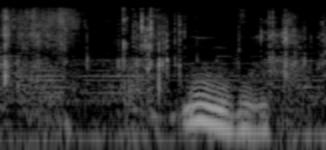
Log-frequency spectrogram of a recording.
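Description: A bite into a fried-cheese sandwich held in a paper wrapper, with the paper crinkling briefly. About a second in comes a man's short hummed "mm", the loudest sound.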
